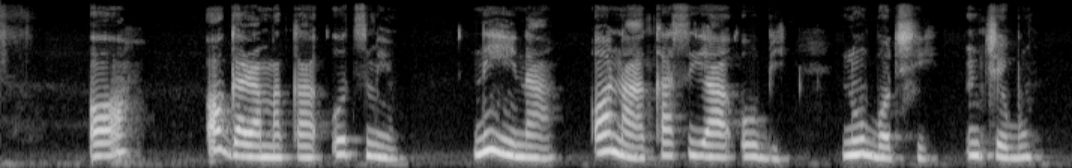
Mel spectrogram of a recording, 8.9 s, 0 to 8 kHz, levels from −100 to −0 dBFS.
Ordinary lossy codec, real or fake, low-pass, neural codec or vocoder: none; real; 7.2 kHz; none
